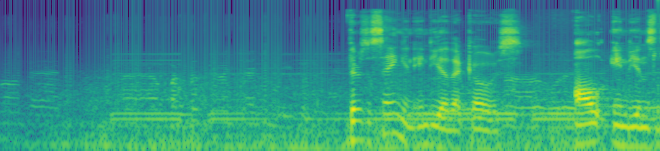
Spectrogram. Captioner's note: honking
